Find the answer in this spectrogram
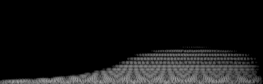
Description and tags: Drifting into Dreamland
A dream/flashback sequence
abstract, dream, dreamlike, effect, flashback, FX, imagination, mind, sequence, SFX, sound, weird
